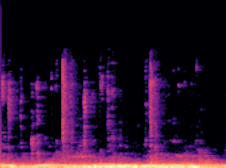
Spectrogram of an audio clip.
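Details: Racing pigeons back at the loft in Guiguinto, Bulacan, after their second truck training release, arriving somewhat in groups; several birds give low, rolling coos that overlap into a steady murmuring chorus, with brief rustling clicks.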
